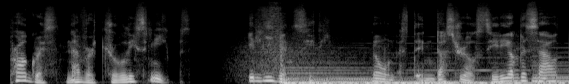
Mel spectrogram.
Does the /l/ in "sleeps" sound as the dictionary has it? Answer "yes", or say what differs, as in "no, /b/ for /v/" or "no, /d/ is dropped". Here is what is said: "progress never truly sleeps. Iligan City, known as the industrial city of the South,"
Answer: no, /n/ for /l/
